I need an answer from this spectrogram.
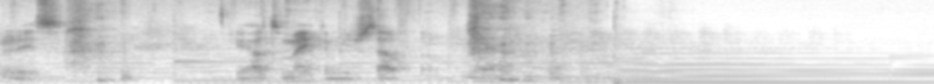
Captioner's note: chuckles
